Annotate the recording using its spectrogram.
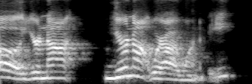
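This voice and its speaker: The pace is moderate. Pitch variation is ordinary. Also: woman. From Massachusetts. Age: 40s. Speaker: photographer and coach. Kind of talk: interview conversation.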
